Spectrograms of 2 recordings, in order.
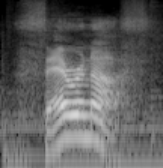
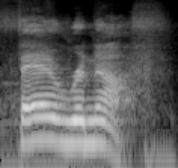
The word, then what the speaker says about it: fair enough: Number 2, fair enough. Pronunciation, be careful of that end R. Remember, British English has linking R, so that end R sound links into the next word. Fair enough.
